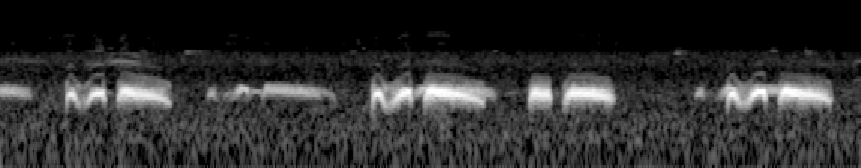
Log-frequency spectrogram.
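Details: Spotted dove with a good voice and fairly good cooing, "Đồng Pha Bài Lối" style: repeated phrases of low level coos followed by two sharp hooked notes and a long falling coo; the later phrase is broken into separate loud notes.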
